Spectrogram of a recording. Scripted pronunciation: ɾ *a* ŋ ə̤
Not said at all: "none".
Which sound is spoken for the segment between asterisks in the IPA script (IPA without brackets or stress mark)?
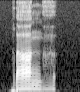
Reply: a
